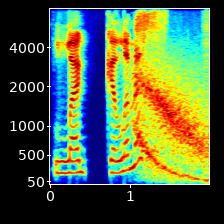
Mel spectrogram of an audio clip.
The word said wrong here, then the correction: Legilimency: Fact check. That is not the correct pronunciation. These words from the wizarding world of Harry Potter are pronounced Occlumency and Legilimency.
